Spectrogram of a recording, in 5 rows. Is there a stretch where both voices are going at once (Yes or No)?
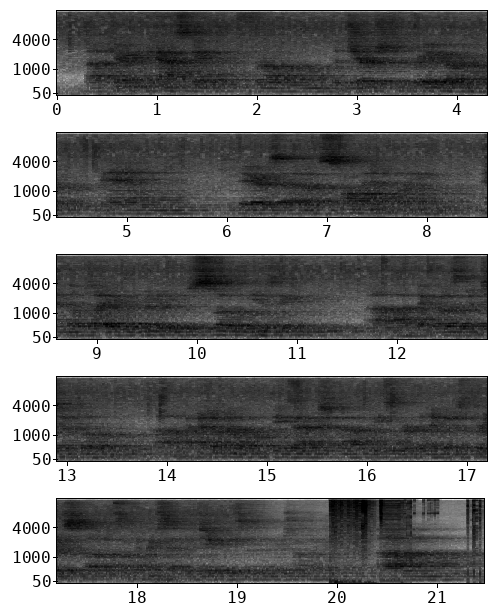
No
